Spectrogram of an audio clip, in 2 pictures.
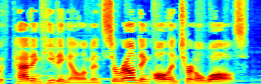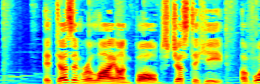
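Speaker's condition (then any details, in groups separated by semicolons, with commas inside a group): No condition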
